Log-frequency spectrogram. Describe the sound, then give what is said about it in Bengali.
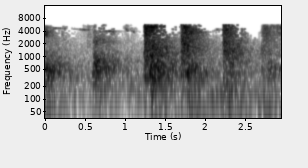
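Knocking on a door: a series of dull, fairly loud thuds in an even, unhurried rhythm, about five blows over three seconds, with no voices. “ফণির দরজায় টোকা মারল”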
